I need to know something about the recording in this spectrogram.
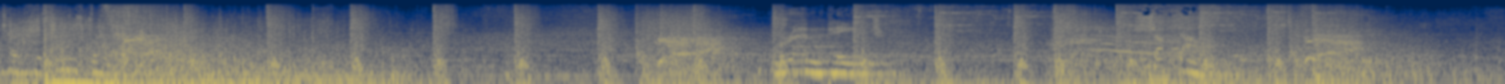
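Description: Fantasy battle effects crackle, whoosh and burst in quick succession.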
